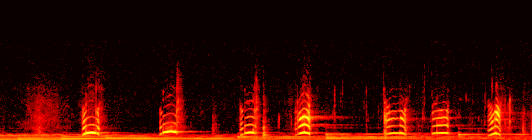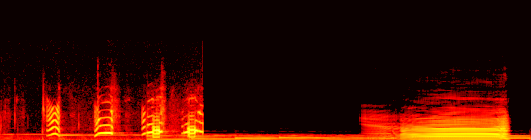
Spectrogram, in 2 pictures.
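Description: Over soft background music with held notes, a run of about eleven short, squeaky chirps, each rising and falling in pitch, comes roughly every half second. Near the end a cow moos loudly for just over a second.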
